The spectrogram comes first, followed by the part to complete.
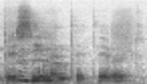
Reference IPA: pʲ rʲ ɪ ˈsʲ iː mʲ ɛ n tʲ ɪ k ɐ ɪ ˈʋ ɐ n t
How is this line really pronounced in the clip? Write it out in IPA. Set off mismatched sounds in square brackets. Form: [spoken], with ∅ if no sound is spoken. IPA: pʲ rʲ ɪ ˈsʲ iː mʲ ɛ n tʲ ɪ [t] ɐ ɪ ˈʋ ɐ [∅] t

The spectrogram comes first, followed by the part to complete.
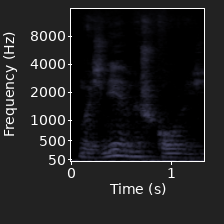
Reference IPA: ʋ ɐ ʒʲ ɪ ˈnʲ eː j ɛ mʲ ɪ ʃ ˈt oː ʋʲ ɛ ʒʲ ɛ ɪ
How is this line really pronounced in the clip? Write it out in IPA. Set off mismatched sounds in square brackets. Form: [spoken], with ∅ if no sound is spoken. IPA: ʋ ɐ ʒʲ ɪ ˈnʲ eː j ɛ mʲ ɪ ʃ [ˈk] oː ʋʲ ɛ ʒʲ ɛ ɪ

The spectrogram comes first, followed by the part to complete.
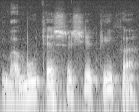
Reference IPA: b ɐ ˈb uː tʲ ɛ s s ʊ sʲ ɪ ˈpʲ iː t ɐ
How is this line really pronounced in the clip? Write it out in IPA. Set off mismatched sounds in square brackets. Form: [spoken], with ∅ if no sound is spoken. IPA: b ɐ ˈb uː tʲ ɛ s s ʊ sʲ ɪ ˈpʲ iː [k] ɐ

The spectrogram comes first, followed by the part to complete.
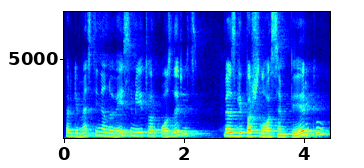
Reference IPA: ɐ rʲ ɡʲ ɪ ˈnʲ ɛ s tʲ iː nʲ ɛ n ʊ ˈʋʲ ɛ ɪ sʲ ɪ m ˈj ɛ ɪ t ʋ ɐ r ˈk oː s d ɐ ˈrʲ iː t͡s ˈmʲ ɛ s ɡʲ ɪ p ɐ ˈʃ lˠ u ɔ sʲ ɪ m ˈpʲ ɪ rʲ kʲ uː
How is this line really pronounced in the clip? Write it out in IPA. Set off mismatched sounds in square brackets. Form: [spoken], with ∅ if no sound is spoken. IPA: ɐ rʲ ɡʲ ɪ [ˈmʲ] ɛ s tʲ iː nʲ ɛ n ʊ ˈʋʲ ɛ ɪ sʲ ɪ m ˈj ɛ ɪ t ʋ ɐ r ˈk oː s d ɐ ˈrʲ iː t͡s ˈmʲ ɛ s ɡʲ ɪ p ɐ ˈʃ lˠ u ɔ sʲ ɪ m ˈpʲ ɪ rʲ kʲ uː

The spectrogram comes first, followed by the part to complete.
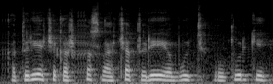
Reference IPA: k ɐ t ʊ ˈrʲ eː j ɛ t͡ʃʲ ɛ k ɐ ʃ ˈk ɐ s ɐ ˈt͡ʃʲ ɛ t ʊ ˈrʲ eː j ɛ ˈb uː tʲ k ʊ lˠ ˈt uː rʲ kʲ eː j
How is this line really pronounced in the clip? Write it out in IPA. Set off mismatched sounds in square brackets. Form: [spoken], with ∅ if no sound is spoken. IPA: k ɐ t ʊ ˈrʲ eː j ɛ t͡ʃʲ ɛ k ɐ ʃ ˈk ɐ s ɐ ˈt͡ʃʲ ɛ t ʊ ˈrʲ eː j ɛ ˈb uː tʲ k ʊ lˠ ˈt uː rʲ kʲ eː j

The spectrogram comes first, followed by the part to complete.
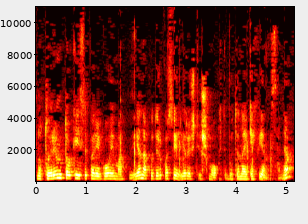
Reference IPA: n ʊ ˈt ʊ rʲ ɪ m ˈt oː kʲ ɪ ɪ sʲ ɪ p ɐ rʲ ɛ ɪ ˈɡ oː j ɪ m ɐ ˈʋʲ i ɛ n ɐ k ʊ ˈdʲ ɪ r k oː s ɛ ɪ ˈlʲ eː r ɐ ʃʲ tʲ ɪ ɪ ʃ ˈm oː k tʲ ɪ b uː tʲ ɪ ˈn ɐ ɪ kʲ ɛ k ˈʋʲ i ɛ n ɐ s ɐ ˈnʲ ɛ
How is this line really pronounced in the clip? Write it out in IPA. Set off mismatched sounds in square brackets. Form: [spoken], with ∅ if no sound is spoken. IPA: n ʊ ˈt ʊ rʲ ɪ m ˈt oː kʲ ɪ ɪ sʲ ɪ p ɐ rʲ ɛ ɪ ˈɡ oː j ɪ m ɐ ˈʋʲ i ɛ n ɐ k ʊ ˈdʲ ɪ r k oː s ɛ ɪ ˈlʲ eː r ɐ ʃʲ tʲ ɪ ɪ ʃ ˈm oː k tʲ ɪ b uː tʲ ɪ ˈn ɐ ɪ kʲ ɛ k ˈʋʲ i ɛ n ɐ s ɐ ˈnʲ ɛ

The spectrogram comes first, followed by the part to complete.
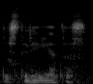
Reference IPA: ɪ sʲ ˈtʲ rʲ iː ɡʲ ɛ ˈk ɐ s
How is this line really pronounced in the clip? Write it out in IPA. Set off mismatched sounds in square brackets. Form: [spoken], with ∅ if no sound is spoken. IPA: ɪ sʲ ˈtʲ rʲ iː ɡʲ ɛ [ˈt] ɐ s

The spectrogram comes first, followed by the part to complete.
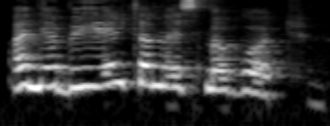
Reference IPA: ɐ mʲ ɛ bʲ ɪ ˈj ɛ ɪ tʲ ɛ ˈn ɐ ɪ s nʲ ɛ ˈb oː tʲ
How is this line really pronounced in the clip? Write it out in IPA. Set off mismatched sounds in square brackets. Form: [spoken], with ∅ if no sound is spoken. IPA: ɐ [nʲ] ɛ bʲ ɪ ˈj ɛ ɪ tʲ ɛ ˈn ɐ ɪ s [mʲ] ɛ [ˈɡ] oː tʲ

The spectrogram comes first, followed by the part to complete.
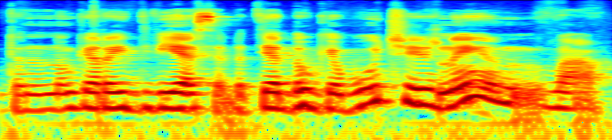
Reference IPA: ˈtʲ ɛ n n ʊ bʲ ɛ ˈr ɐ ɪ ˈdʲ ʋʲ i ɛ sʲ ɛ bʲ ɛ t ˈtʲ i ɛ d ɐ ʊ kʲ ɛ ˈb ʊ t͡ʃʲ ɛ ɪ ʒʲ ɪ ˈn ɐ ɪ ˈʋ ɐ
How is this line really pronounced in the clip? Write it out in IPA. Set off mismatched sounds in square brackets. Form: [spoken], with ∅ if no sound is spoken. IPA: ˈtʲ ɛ n n ʊ [ɡʲ] ɛ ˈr ɐ ɪ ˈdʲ ʋʲ i ɛ sʲ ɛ bʲ ɛ t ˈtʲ i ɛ d ɐ ʊ [ɡʲ] ɛ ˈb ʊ t͡ʃʲ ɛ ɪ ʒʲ ɪ ˈn ɐ ɪ ˈʋ ɐ

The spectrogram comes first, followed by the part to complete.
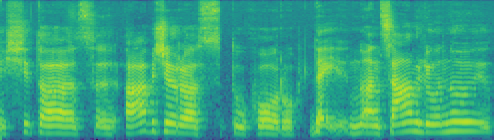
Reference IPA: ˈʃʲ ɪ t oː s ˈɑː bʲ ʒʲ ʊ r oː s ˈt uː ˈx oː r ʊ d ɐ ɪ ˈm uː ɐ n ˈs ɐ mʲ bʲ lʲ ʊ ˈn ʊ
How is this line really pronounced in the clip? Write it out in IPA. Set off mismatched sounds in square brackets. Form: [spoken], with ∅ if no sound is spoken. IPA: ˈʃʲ ɪ t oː s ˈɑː bʲ ʒʲ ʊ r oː s ˈt uː ˈx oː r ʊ d ɐ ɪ [ˈn] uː ɐ n ˈs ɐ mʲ bʲ lʲ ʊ ˈn ʊ

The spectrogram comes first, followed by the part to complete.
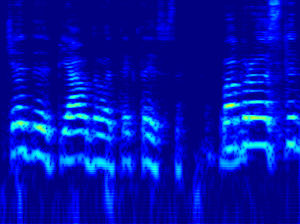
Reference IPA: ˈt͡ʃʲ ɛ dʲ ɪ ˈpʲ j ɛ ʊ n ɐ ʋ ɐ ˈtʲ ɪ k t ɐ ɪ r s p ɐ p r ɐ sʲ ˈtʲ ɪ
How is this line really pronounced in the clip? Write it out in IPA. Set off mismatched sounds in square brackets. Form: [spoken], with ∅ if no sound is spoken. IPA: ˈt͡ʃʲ ɛ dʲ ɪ ˈpʲ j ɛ ʊ [d] ɐ ʋ ɐ ˈtʲ ɪ k t ɐ ɪ [∅] s p ɐ p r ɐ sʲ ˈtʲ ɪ

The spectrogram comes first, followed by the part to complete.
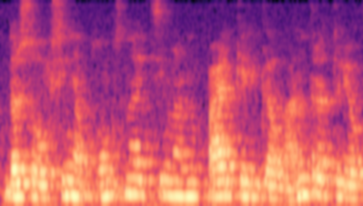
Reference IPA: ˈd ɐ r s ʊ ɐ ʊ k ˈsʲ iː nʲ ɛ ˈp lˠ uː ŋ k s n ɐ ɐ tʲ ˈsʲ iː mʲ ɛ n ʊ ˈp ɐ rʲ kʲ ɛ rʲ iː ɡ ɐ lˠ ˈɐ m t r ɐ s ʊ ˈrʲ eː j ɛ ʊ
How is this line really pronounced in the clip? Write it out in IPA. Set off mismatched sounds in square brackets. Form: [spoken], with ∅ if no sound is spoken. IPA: ˈd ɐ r s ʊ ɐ ʊ k ˈsʲ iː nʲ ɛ ˈp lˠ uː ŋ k s n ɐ ɐ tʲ ˈsʲ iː mʲ ɛ n ʊ ˈp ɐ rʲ kʲ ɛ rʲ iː ɡ ɐ lˠ ˈɐ [n] t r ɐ [t] ʊ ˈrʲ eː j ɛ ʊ

